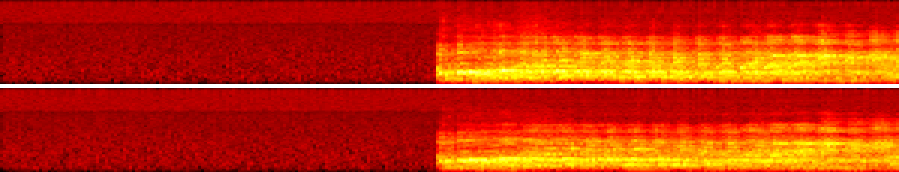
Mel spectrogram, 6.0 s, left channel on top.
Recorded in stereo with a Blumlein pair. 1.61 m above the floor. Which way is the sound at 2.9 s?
25° left.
